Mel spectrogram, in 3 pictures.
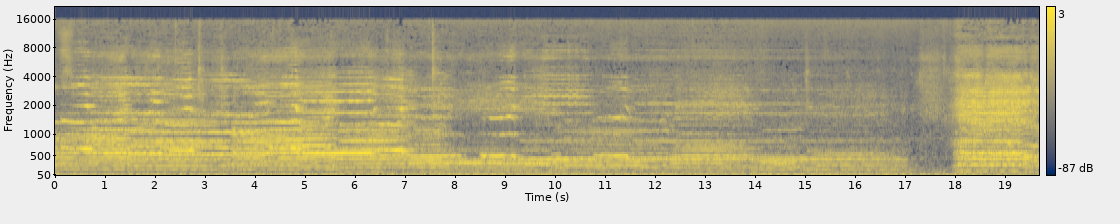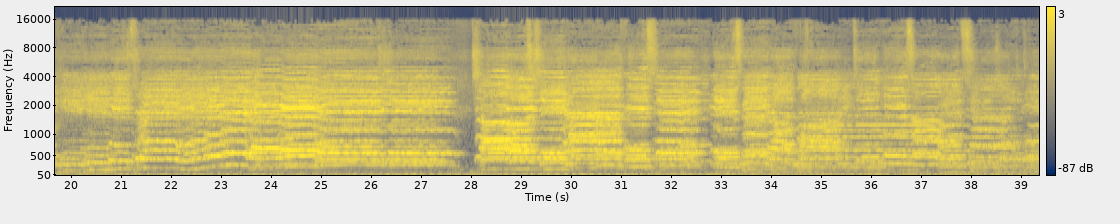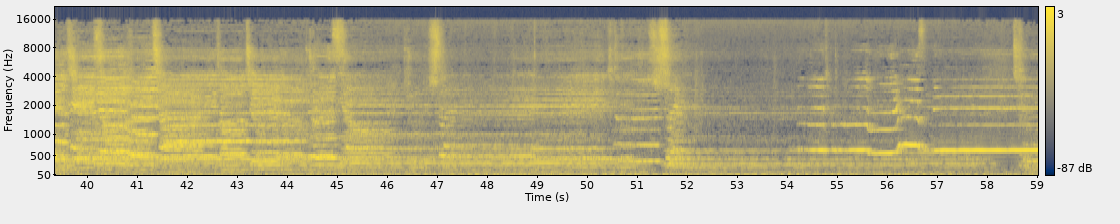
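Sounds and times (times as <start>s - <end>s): mixed choir singing a cappella: 0.0s - 59.0s.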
